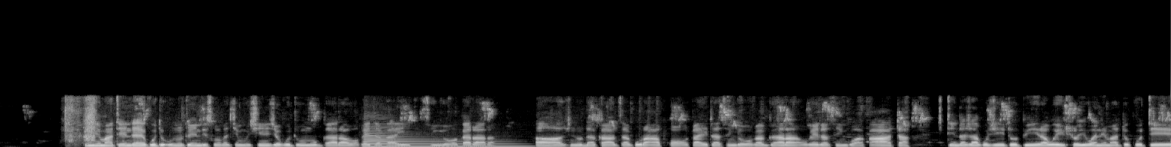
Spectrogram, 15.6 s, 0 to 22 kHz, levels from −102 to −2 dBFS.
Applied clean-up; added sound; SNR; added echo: none; Wind instrument, woodwind instrument; 12 dB; none.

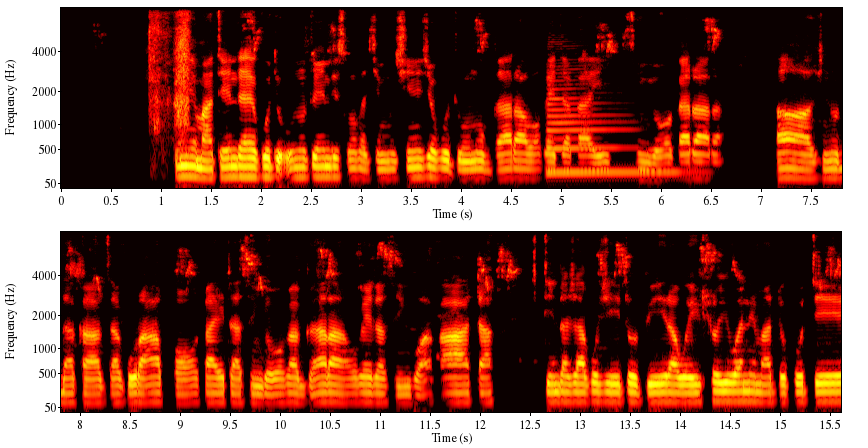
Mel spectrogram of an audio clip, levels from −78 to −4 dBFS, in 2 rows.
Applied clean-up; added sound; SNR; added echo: classical method Wiener filter.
